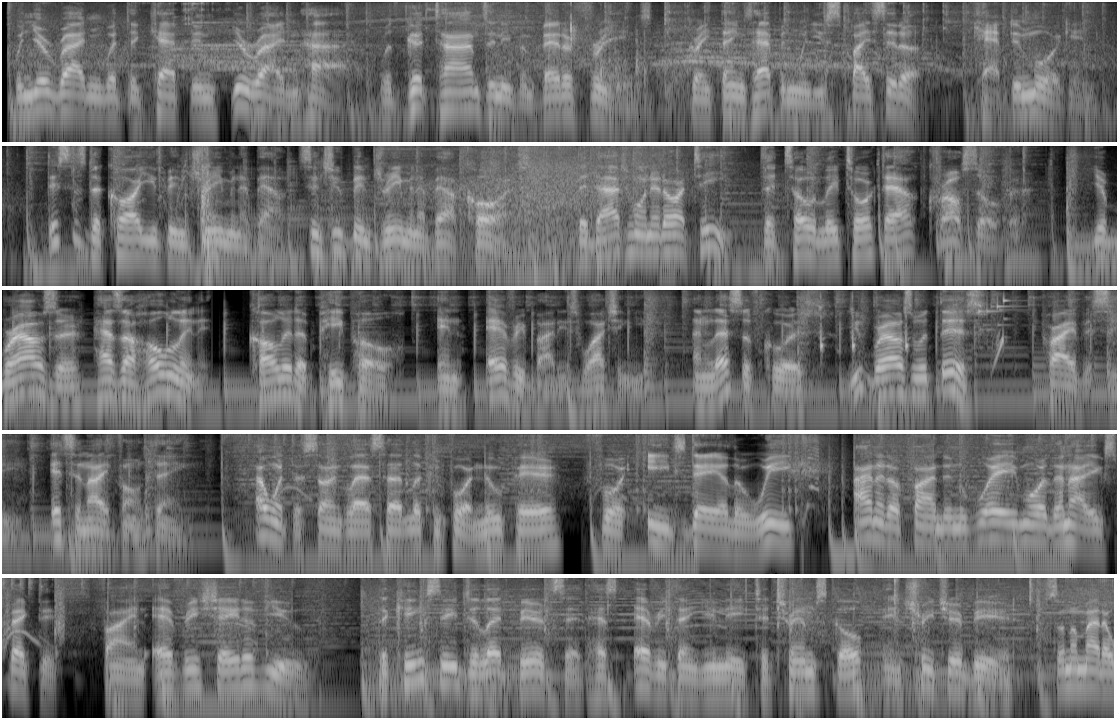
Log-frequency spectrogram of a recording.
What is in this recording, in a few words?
Commercial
